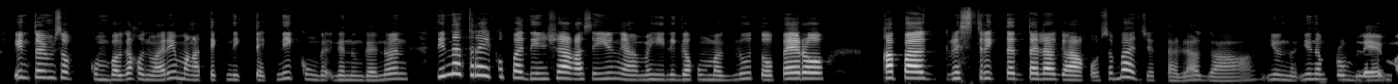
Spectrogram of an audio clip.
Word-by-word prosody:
in 310 -2 0
terms 315 -2 0
of 290 - -1 0.2
kumbaga, 225 +1 -6
kunwari 230 +2 -4
mga 240 -7 -5
teknik-teknik 220 +4 -7
kung 230 -3 -15
gan 205 -1 -14
gano'n-gano'n, 205 +5 -8 0.3
tina-try 430 -1 +2
ko 360 - -9
pa 305 -3 +1
din 260 0 -5
siya 280 -3 +4
kasi 255 +1 -1
'yun 270 -2 -6
nga, 220 -1 -2
mahilig 225 0 -9
akong 225 0 -9
magluto. 215 +2 -8
Pero 270 0 +7 0.6
kapag 295 -1 +9 0.2
restricted 270 -3 -1
talaga 245 -5 +2
ako, 185 +1 -16
sa 270 - -11
budget 265 - -3
talaga. 175 0 -12
'Yun 220 -4 -12
'yun 245 0 -7
ang 235 - -18
problema. 200 -2 -6
240 Hz, 140 wpm, -23 LUFS, 210-275 Hz, 0.6 s, kapag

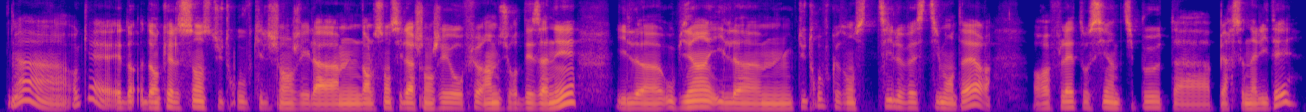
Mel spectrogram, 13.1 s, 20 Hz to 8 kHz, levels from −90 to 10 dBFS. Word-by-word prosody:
Ah - - -4
OK. - - -11
Et 250 - -3
dans 110 +2 -4
dans 100 - 0
quel 115 +1 +1
sens 110 +1 +7
tu - - -6
trouves 105 -4 -10
qu'il 105 -2 -8
change? 95 -1 -1
Il 90 -1 -5
a, 85 0 +4
hem, 90 0 -2
dans 90 - +1
le 90 - -2
sens, 105 +2 +4
il - - +3
a 95 - +8
changé 95 +1 0
au 95 -1 -3
fur - - -4
et - - +1
à - - +1
mesure 95 0 -3
des 95 +1 0
années? 130 - +4 0.4
Il 95 0 -3
heu, 90 -1 0
ou 110 +4 -7
bien 115 +4 +4
il, 95 -1 -4
hem, 90 -1 -3
tu 115 - -10
trouves 135 +4 -10
que - - -11
ton 100 -2 -6
style 115 +4 +1
vestimentaire 100 -2 0 0.4
reflète 105 +5 -3
aussi 105 +2 +8
un 100 -2 -3
petit 85 - -1
peu 110 +2 -8
ta 80 -2 -8
personnalité? 95 - -1
95 Hz, 210 wpm, -24 LUFS, 90-110 Hz, 0.4 s, a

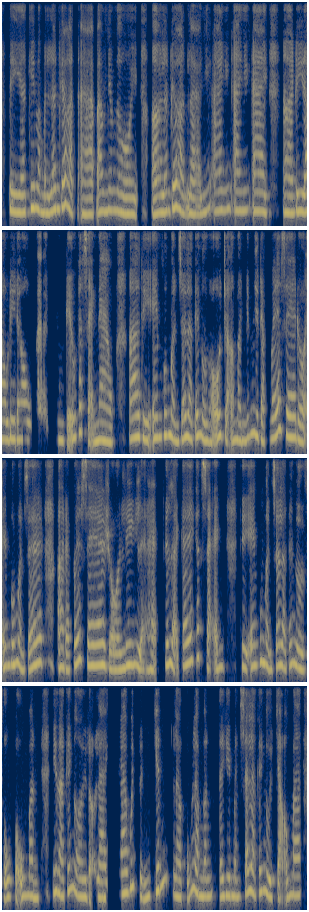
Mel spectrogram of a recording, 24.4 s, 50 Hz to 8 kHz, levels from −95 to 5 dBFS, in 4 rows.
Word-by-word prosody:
Thì 235 -2 +3 0.2
khi 290 0 +4
mà 275 -2 +1
mình 230 -1 +1
lên 265 +5 +1
kế 310 - +3
hoạch, 260 -10 -1
à, 210 0 -1
bao 245 0 +1
nhiêu 260 +1 -2
người, 215 -4 +1 0.3
ờ, 210 +2 +2
lên 240 +2 0
kế 290 - +4
hoạch 245 -6 0
là 210 -2 -1
những 240 +6 -3
ai, 260 0 -4
những 280 +2 -5
ai, 255 -2 -2
những 260 +2 -4
ai, 250 -2 0 0.3
à, 230 -1 +1
đi 240 +1 +1
đâu, 240 0 +2
đi 250 0 +1
đâu, 245 -1 -2 0.5
ờ, 235 - -2
kiểu, 265 0 0
khách 340 0 -1
sạn 220 -9 +1
nào. 220 -3 +2 0.3
Ờ, 255 - 0 0.2
thì 240 -3 +2
em 270 0 0
của 295 +1 +1
mình 260 -8 +1
sẽ 250 +4 +2
là 270 -3 +3
cái 290 - +3
người 250 -7 +1
hỗ 280 +6 +2
trợ - - 0
mình, 225 -1 0
giống 305 +6 -1
như 305 - +3
đặt 220 -3 -1
vé 280 +9 +2
xe 280 -6 +3
đồ, 225 -5 +2
em 265 +6 0
của 280 - +3
mình 260 -9 0
sẽ, 265 +9 +2 0.3
à, 245 +1 +1
đặt 215 -2 -1
vé 305 +4 +3
xe, 275 -4 +3
rồi 220 -3 0
liên 275 0 +2
lạc 215 0 -1 0.2
với 280 - +3
lại 280 - +2
cái 295 +5 +2
khách 375 0 -4
sạn, 255 -8 +1 0.4
thì 245 -3 +1
em 270 +4 -1
của 320 - 0
mình 270 -8 +1
sẽ 260 +5 0
là 260 -4 +1
cái 280 +2 -1
người 240 -7 +2
phụ 220 +3 0
phụ 215 +4 +1
mình. 230 -3 +1 0.3
Nhưng 290 +1 +1
mà 245 -4 +3
cái 310 - -1
người 235 -9 +1
gọi - - -3
là 215 -1 +2 0.3
ra 270 - +4
quyết 360 +1 +1
định 225 0 0
chính 320 +7 +2 0.2
là 230 -2 0
cũng 210 +10 -3
là 300 -5 +2
mình, 230 0 0
tại 230 +1 0
vì 245 -1 +1
mình 230 -1 -1
sẽ 255 +5 -1
là 290 -5 +1
cái 285 +1 0
người 250 -8 +2
chọn 215 +3 -1
mà, 245 0 0
250 Hz, 245 wpm, -23 LUFS, 225-275 Hz, 0.5 s, khi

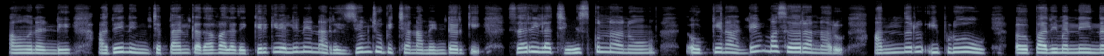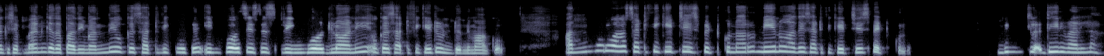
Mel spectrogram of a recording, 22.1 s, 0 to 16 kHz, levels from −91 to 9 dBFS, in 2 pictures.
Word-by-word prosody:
అవునండి. 215 -2 0 0.4
అదే 255 +6 +2
నేను 235 -4 -1
చెప్పాను 220 0 -1
కదా! 205 -1 +1
వాళ్ళ 215 -2 +2
దగ్గరికి 250 +8 -2
వెళ్లి 270 +1 0
నేను 295 -2 -1
నా - - 0
రెజ్యూమ్ 210 +9 -2
చూపించాను 250 -6 -2
నా 210 - -1
మెంటర్‌కి. 210 +2 -2 0.4
సార్ 275 +3 +2
ఇలా 285 -1 +4
చేసుకున్నాను 240 +1 -1 0.6
ఓకేనా 255 +4 -1
అంటే, 220 +8 -3
మా 335 - +3
సార్ 275 -1 +5
అన్నారు, 225 -2 -3 0.4
"అందరూ" 260 +7 -2 0.2
ఇప్పుడు 265 +2 -2 0.6
ఆహ్, 225 0 +4
10 240 0 +4
మంది 235 +1 0
ఇందాక 230 0 -2
చెప్పాను 255 +5 -2
కదా! 245 -2 +4
10 225 0 +1
మంది 240 +6 -2
ఒక 270 -2 -1
సర్టిఫికేట్ 250 +2 -1 0.2
ఇన్ఫోసిస్ 265 +1 +6
స్ట్రీమ్ 240 -1 0
బోర్డ్‌లో 250 0 +7
అని 270 +5 +1
ఒక 255 0 +3
సర్టిఫికేట్ 240 +3 -1
ఉంటుంది 210 -2 -2
మాకు. - - -4 0.7
"అందరూ 315 +7 -4
ఆ - - +4
సర్టిఫికేట్ 300 +1 -2
చేసి 290 -3 -2
పెట్టుకున్నారు. 280 +1 -4
నేను 315 +1 +3
అదే 285 0 -1
సర్టిఫికేట్ 245 -2 -1
చేసి 255 0 -1
పెట్టుకున్నాను. - - -11 0.9
దీంట్లో 285 +1 0
దీనివల్ల 270 -3 +3
250 Hz, 145 wpm, -19 LUFS, 230-275 Hz, 0.9 s, బోర్డ్‌లో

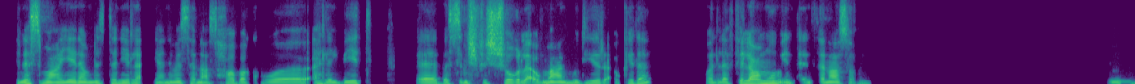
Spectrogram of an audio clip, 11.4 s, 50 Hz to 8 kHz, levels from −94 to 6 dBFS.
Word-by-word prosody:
في 145 - -3
ناس 170 -1 +4
معيّنة 150 +1 +3
وناس 150 +1 -1
تانية 160 -1 -2
لأ؟ 165 +1 -2
يعني 135 +1 -4
مثلًا 150 -1 -1
أصحابك 150 -2 -4
وأهل 145 +3 -1
البيت 160 +3 -2 0.5
آآ 150 0 +3
بس 150 -1 -1
مش 150 +1 +4
في - - -6
الشغل 170 +2 +5
أو - - +2
مع 150 - +3
المدير 165 +3 -2
أو - - -13
كده، 190 +10 -3 0.6
والّا 145 0 -2
في 155 +6 -4
العموم 195 +1 +4
أنت - - -5
إنسان 145 0 -3
عصبي؟ 150 +1 -1 2.4
امم. 150 +1 -4
150 Hz, 150 wpm, -25 LUFS, 145-165 Hz, 2.4 s, الشغل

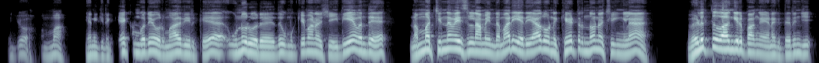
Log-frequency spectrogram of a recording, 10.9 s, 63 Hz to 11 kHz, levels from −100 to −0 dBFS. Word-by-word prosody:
ஐயோ! 130 +6 -17 0.2
அம்மா, 125 +5 -11 0.4
எனக்கு 125 -2 -9
இத 115 - -12
கேட்கும்போதே 155 0 -3
ஒரு 125 - -7
மாரி 150 0 0
இருக்கு. 120 +3 -7 0.3
இன்னொரு 165 +3 0
ஒரு 130 -1 -1
இது 150 +6 -5
முக்கியமான 155 +6 -4
விஷயம். 120 +1 -6
இதையே 170 +9 +3
வந்து 160 -3 0 0.6
நம்ம 170 +9 +2
சின்ன 190 +2 0
வயசில 170 -4 +3
நாம 160 -1 +2
இந்தமாரி 170 +9 +1
எதையாவது 175 +6 +2
ஒன்னு 155 -5 -3
கேட்டிருந்தோன்னு 195 0 -1
வச்சிக்கங்களேன், 150 +1 -1 0.7
வெளுத்து 220 +9 +3
வாங்கியிருப்பாங்க 185 -7 +4
எனக்கு 130 -2 -6
தெரிஞ்சு. 140 +1 -6
155 Hz, 155 wpm, -23 LUFS, 135-180 Hz, 0.7 s, வாங்கியிருப்பாங்க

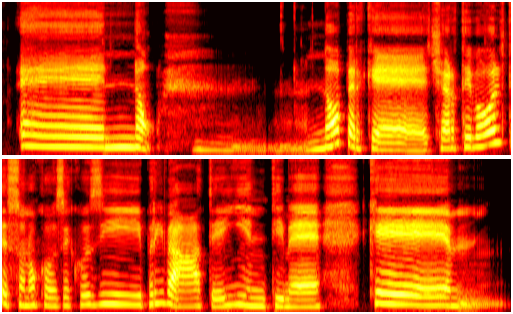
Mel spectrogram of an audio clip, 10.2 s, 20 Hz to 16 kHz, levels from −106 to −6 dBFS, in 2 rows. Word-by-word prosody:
Ehm, 240 -3 -1
no. 225 -3 0 0.4
Mhmm, 185 +2 -19
no 250 +8 +4
perché 175 - +1
certe 210 +6 -2
volte 260 +3 0
sono 205 -1 -4
cose 195 -1 -8
così 225 +1 -6
private, 190 -7 -1
intime 180 -4 -1 0.5
che, 225 -5 +5
mhmm, 235 +4 -13
215 Hz, 85 wpm, -25 LUFS, 185-235 Hz, 0.5 s, che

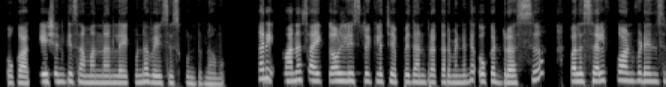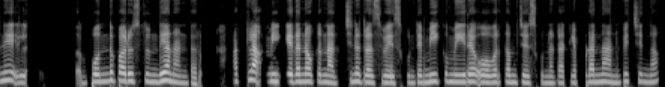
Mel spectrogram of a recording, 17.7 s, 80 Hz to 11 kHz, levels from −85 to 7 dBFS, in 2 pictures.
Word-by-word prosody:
ఒక 205 - -14
అకేషన్‌కి 240 +2 +1
సంబంధం 215 -1 0
లేకుండా 220 +2 -1
వేసేసుకుంటున్నాము. 185 -4 -4 0.5
కానీ, 330 +1 +6 0.2
మన 255 +1 +5 0.2
సైకాలజిస్ట్ 255 -1 +3
ఇట్లా 240 +1 -2
చెప్పే 230 0 -1
దాని 225 -1 -1
ప్రకారం 220 -1 -2
ఏంటంటే 220 +6 -3
ఒక 245 - -15 0.2
డ్రెస్సు 215 +7 +2 0.4
వాళ్ళ 245 0 +5
సెల్ఫ్ 265 +2 +3
కాన్ఫిడెన్స్‌ని 260 0 +1
ఇల్ 210 0 -4 0.7
ఆహ్, 195 - -11
పొందుపరుస్తుంది 250 -1 +2
అని 240 - -1
అంటారు. 195 -3 -7 0.5
అట్లా 290 +4 +4 0.2
మీకేదన్నా 240 0 +3
ఒక 240 - -4
నచ్చిన 215 +4 -2
డ్రెస్ 220 -1 +1
వేసుకుంటే, 205 +1 -2
మీకు 245 +1 0
మీరే 230 +1 +3 0.2
ఓవర్‌కమ్ 220 +1 -2
చేసుకున్నట్టు 205 -1 -5
అట్లా 210 +2 -6
ఎప్పుడన్నా 225 +1 -2
అనిపించిందా? 230 +1 -6
230 Hz, 120 wpm, -23 LUFS, 215-250 Hz, 0.7 s, కానీ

